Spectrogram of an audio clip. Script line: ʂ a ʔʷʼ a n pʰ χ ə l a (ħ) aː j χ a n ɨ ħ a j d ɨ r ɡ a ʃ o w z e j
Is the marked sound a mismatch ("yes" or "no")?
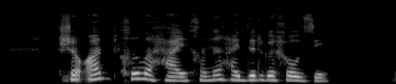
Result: no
